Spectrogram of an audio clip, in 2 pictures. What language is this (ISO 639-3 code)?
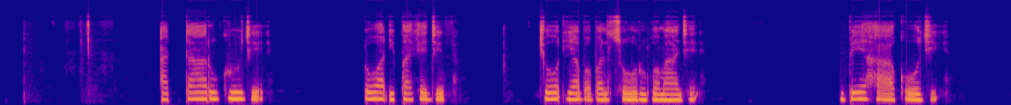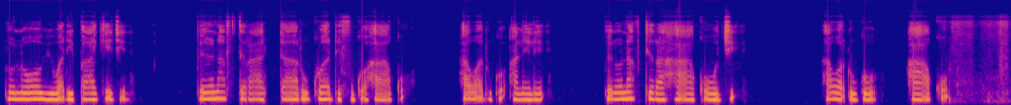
ful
